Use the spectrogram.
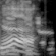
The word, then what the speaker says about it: Gogeta: But do you have to say the G? It has to be Gogeta. Yeah, because it's Vegeta. It's the second part of what his did name.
